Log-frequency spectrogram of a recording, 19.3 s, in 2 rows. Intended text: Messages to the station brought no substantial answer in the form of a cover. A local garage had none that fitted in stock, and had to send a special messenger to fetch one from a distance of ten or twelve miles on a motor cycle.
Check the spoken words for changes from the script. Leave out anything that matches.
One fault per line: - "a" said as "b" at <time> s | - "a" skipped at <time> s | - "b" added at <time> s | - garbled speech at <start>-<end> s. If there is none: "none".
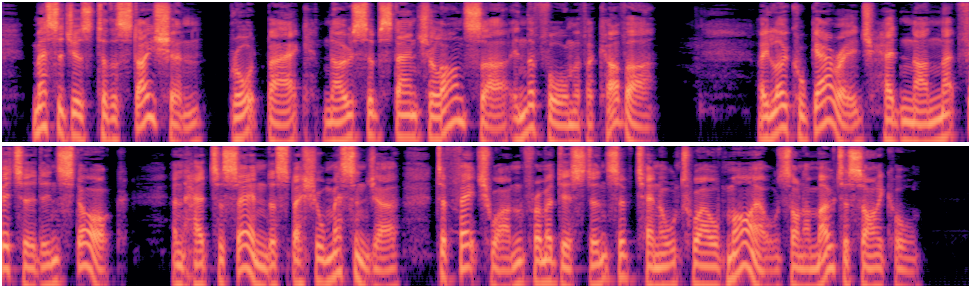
- "back" added at 2.6 s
